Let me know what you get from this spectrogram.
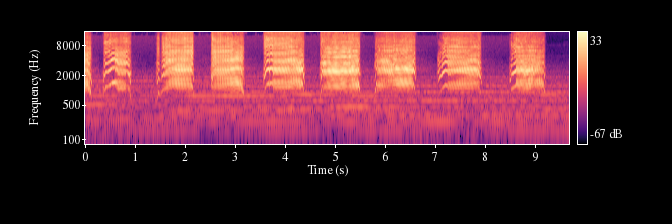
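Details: Monkeys, animals that usually live in troops; about eight shrill, screeching calls, each opening with a sharp upward sweep, repeated roughly once a second over faint background music.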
